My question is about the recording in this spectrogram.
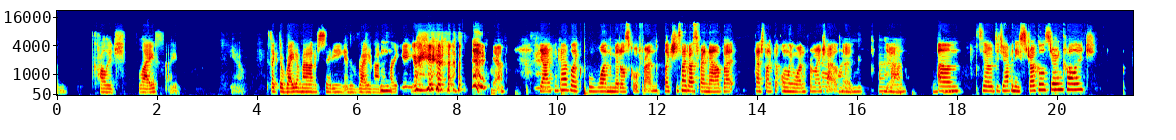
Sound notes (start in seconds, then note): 7.4 laughs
